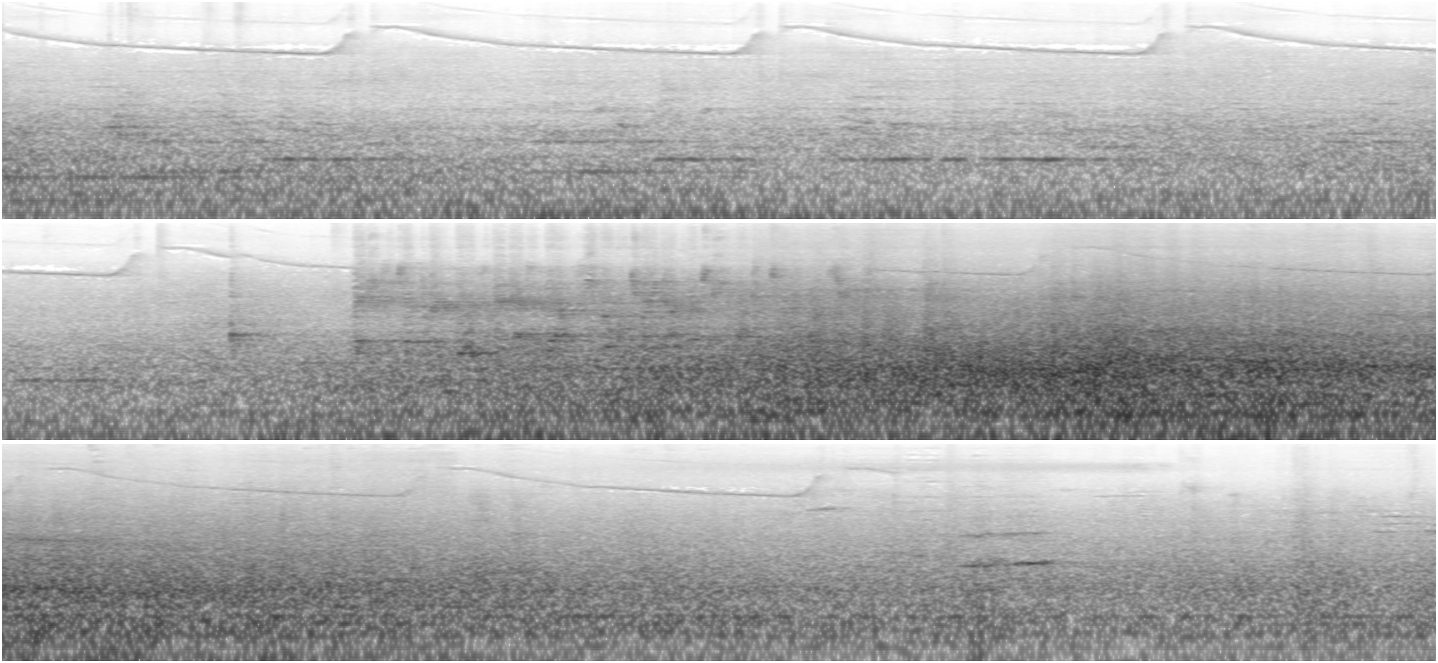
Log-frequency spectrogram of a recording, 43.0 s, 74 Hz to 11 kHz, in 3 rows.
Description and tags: Subway Station Amb 06
Subway station ambience with squealing PA speaker, train arrival
field-recording, H4n, MTA, NYC, subway, Zoom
